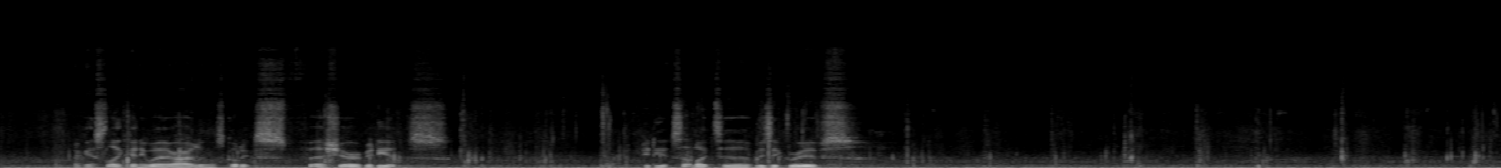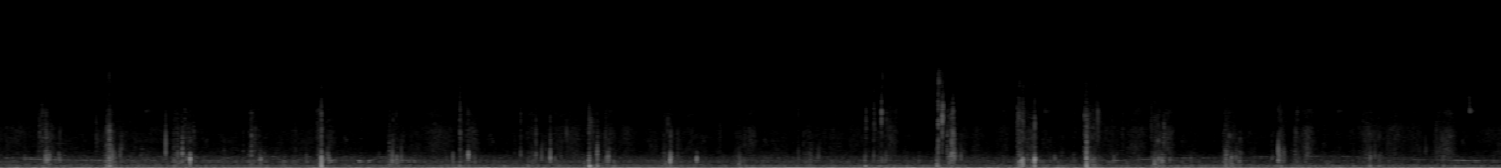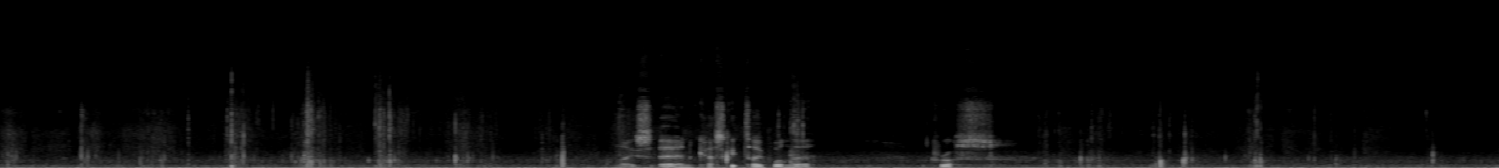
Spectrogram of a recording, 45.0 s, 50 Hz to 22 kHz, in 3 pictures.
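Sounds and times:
footsteps on gravel: 0.2s - 38.2s, 40.4s - 44.4s.

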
